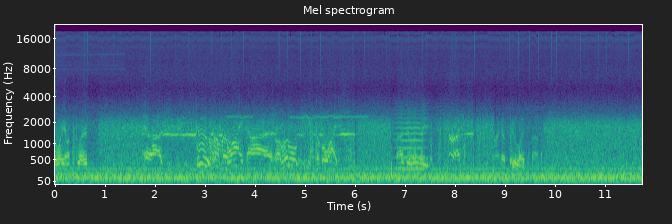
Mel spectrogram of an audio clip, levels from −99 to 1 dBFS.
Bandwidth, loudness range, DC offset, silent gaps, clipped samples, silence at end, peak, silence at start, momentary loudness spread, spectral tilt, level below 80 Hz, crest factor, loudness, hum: 19 kHz; 3 LU; under 0.1%; none; under 0.1%; 0 s; -8 dBFS; 0 s; 5 LU; -9.5 dB/octave; -34 dBFS; 14 dB; -22 LUFS; none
